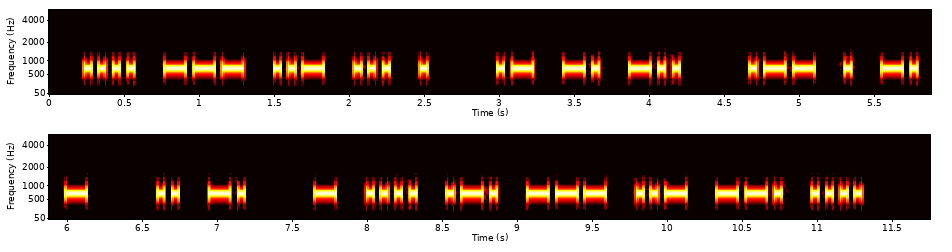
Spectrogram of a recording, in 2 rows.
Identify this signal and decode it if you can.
Morse code, heard as a keyed tone, about 25 wpm, spaced as for 22 wpm, 700 Hz. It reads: HOUSE AND WENT IN THROUGH
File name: Pinocchio / Pinocchio ch7 18 25 ik1hge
